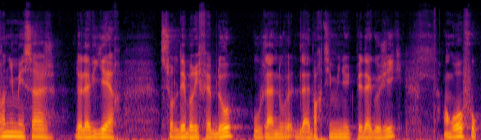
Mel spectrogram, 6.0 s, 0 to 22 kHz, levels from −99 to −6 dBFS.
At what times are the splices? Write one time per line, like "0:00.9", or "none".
0:01.2
0:02.0
0:03.3
0:03.9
